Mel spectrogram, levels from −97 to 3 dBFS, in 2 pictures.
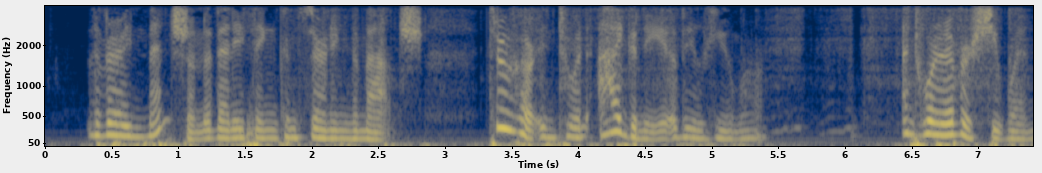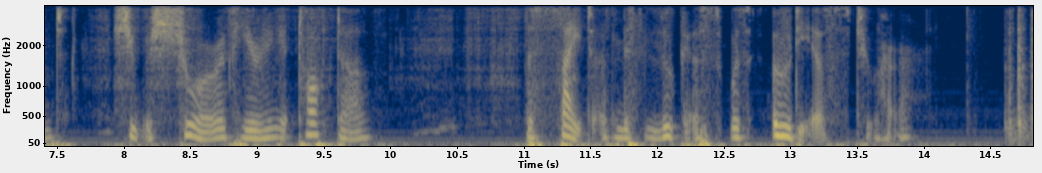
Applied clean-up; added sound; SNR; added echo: neural separator model SepFormer DNS4.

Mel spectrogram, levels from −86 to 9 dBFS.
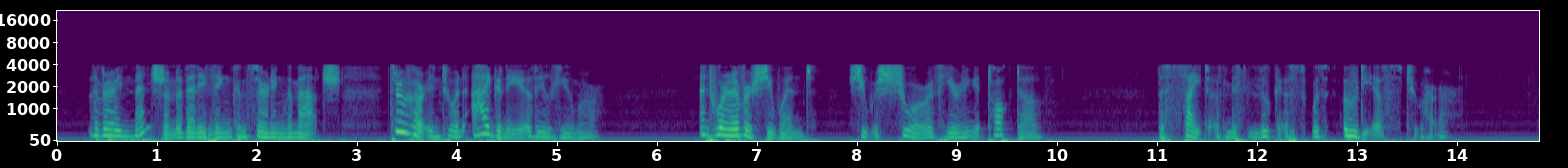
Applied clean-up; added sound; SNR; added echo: none; none; none; none.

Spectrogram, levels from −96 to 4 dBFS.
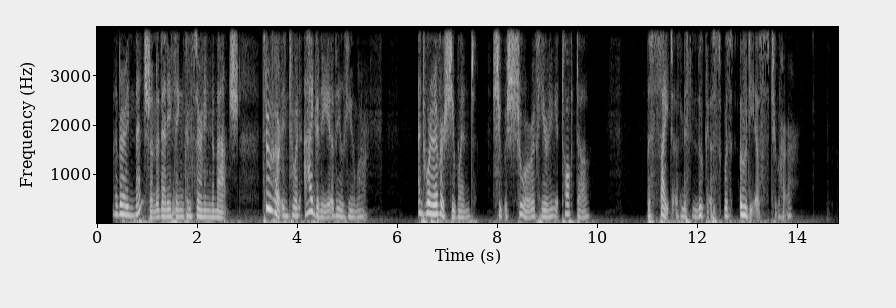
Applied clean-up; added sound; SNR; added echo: neural mask model DeepFilterNet 3.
